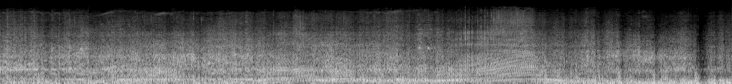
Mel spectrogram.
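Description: Drift car's engine revving up and down again and again under throttle as the car slides sideways, over the rushing noise of its spinning tyres.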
